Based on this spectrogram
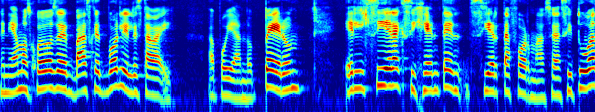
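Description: With lively intonation, a woman talks at a moderate pace in a medium pitch and an ordinary speaking voice. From Guatemala. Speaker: chef. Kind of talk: testimony.

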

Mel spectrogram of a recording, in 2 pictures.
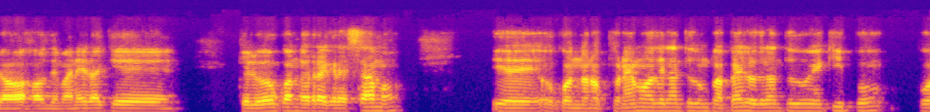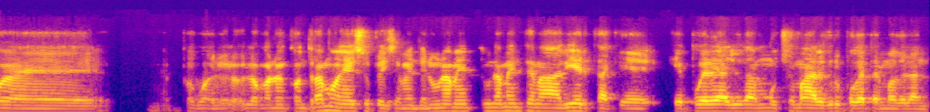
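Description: A man speaks at a fairly quick clip in a medium pitch. His delivery is monotone and flat. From Spain, Córdoba (Andalusia). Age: 30s. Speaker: basketball coach. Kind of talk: interview. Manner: halting, many repetitions.

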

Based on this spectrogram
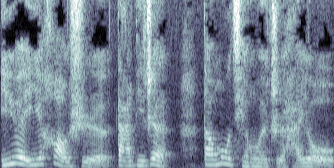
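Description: Lively intonation at a fairly slow pace, with audible room echo. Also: woman. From China. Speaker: online Chinese tutor. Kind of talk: casual podcast monologue. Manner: hesitant, frequent fillers.

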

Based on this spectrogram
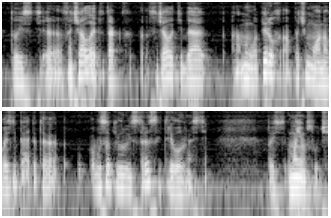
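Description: This man's medium-pitched voice carries vocal fry at a fairly quick pace. He leaves long, frequent pauses. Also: ordinary pitch variation. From Kazakhstan, rural village. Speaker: PR specialist and documentary filmmaker. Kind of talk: interview.

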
